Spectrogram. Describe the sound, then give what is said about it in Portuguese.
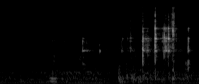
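Ice clinks against a glass of coffee liqueur in a quick cluster of bright taps near the end, after a few softer knocks and a quiet stretch. No one speaks. “O barulhinho do gelo indica que a gente está tomando um licor de café agora.”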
